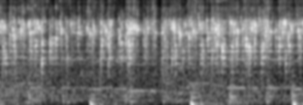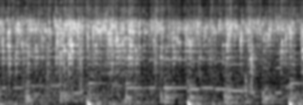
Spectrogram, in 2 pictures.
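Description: Ghee heats in a hot pan as a dense, steady crackling sizzle, loud and close, with low soft thumps recurring about every second and a half underneath.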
